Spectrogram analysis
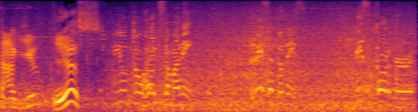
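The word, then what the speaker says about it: Getsemaní: old city and hey arthur how do you pronounce this section of the city oh right now we're going to have the hexamoney graffiti proximity hexamini thank you guys can you tell us your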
